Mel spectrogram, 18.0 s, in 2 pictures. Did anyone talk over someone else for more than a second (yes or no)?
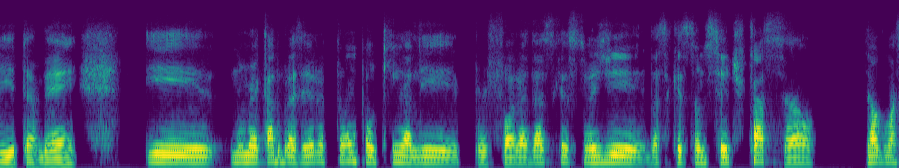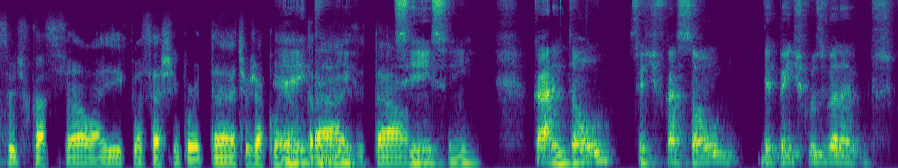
yes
